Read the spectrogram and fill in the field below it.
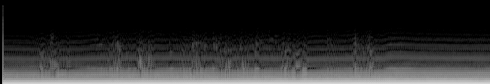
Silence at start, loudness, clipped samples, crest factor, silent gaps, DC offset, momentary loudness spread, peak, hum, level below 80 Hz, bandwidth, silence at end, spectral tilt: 0 s; -16 LUFS; under 0.1%; 6 dB; none; under 0.1%; 2 LU; -6 dBFS; 50 Hz at -10 dBFS; -14 dBFS; 2.5 kHz; 0 s; -11 dB/octave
